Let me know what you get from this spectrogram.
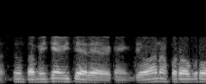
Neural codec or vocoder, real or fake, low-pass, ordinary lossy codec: none; real; 3.6 kHz; none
